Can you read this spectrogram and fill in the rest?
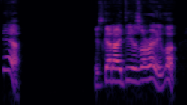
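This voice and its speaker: Animated man reading aloud to children. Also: mid-range voice, normal speed, lo-fi sound. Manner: expressive, talks directly to young listeners. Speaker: storybook reader. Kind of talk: children's read-aloud with informal asides.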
